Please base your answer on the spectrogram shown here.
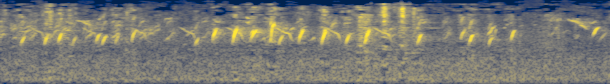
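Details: A European goldfinch sings a fast, bright stream of tinkling, twittering notes and liquid trills, high-pitched and continuous, over a faint hiss; song used to stimulate other goldfinches to sing.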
